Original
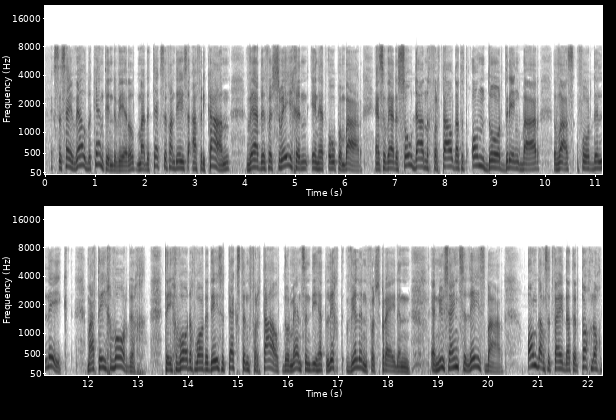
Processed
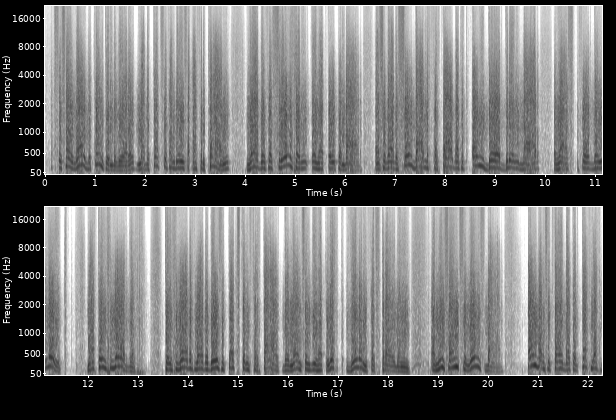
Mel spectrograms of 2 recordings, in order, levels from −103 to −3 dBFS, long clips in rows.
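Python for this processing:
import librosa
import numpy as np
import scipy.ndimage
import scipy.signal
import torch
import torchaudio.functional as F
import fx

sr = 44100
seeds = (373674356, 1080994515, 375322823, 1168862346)

y = fx.noise_mod_delay(x, sr, seeds[0], noise_hz=1300.0, depth_ms=0.32)
y = y * 10.0 ** (-2.5 / 20.0)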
